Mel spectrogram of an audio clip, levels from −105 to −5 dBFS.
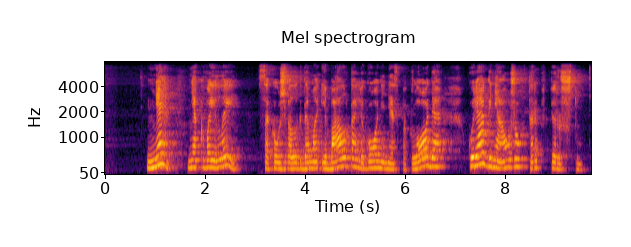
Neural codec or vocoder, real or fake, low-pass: none; real; 7.2 kHz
